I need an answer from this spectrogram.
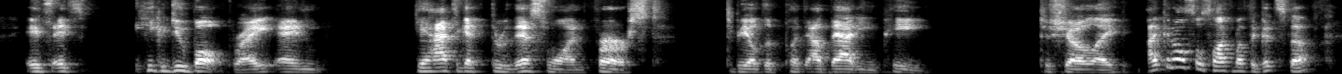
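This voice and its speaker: A man with a fairly high, somewhat breathy voice speaks with lively intonation at a moderate pace. His loudness swings widely, and he takes long, frequent pauses. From US, Long Island, New York. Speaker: podcast host. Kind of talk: casual chat.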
